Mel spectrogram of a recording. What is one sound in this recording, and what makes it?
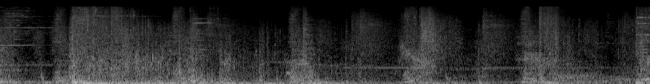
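Magic blasts and hits crackle and thump in a fast fight.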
